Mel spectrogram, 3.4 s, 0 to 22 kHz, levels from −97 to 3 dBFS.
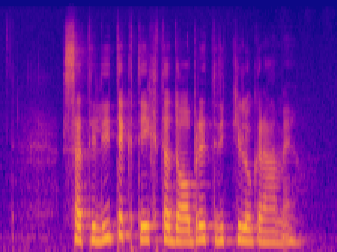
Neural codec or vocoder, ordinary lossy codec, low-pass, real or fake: none; none; 19.8 kHz; real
